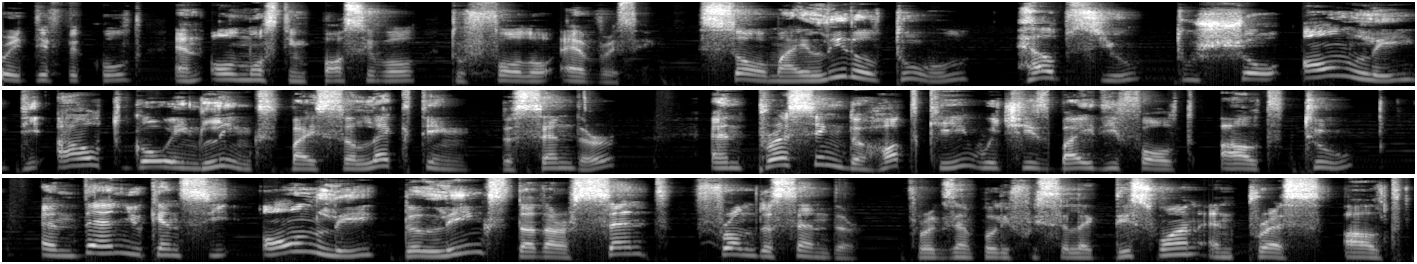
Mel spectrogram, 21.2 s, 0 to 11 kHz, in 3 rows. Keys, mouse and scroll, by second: 6.5 click, 8.7 click, 13.8 click, 19.1 click, 20.8 click.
